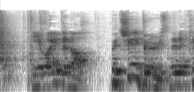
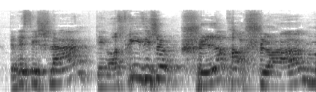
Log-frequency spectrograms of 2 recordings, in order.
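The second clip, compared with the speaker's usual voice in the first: ordinary talk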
